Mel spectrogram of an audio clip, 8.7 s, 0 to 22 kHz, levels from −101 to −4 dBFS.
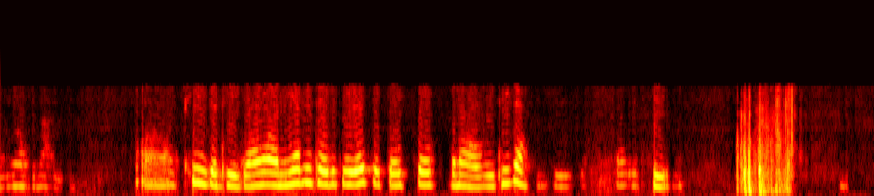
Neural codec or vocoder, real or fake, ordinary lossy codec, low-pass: codec, 16 kHz, 8 kbps, FreqCodec, smaller model; fake; none; 3.6 kHz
